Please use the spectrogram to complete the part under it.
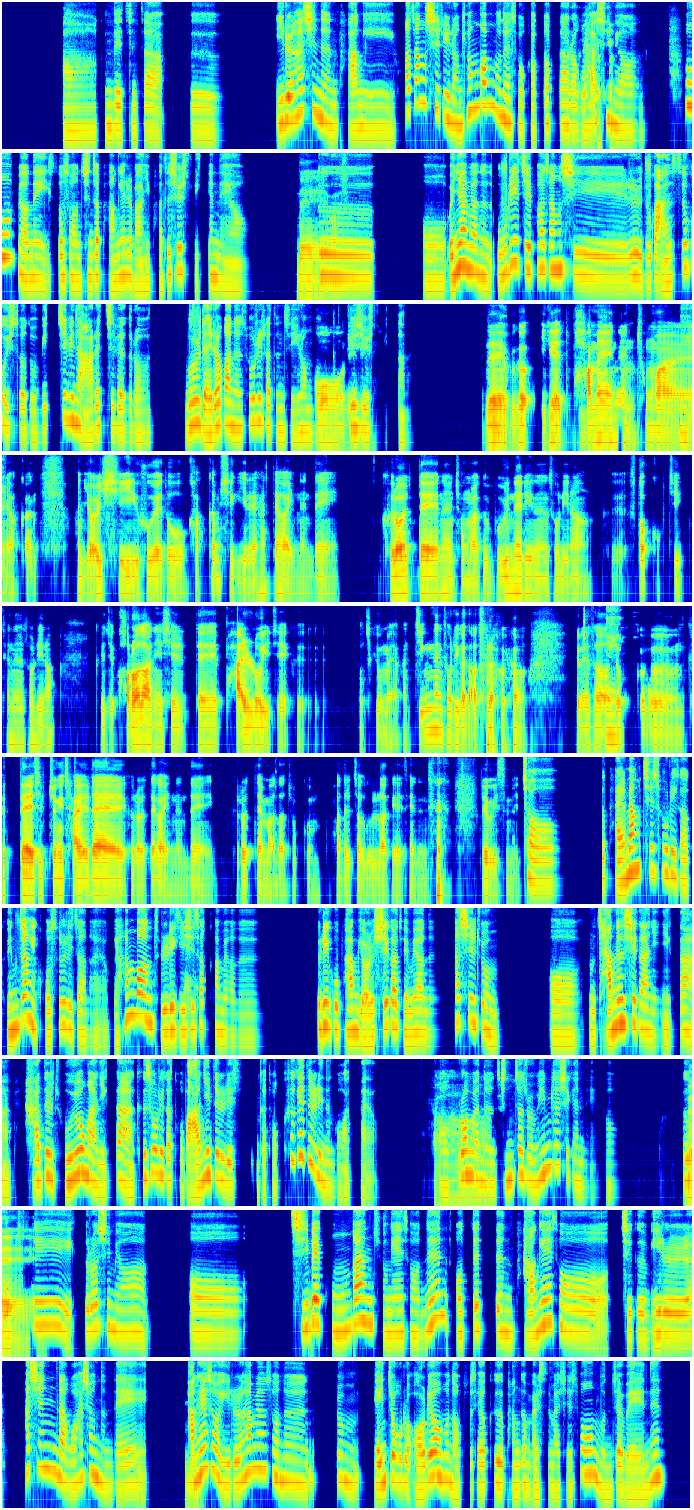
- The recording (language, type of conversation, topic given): Korean, advice, 주의 산만함을 어떻게 관리하면 집중을 더 잘할 수 있을까요?
- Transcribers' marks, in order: other background noise; laugh; teeth sucking; laughing while speaking: "나더라고요"; tapping; laugh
